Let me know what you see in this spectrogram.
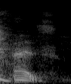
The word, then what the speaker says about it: Pez: Oh, it's Pez. It's like Pez, only sweeter, baby.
